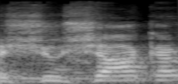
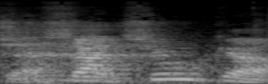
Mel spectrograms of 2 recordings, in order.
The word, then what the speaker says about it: Shakshuka: All right, this is the Shushaka right here? Shakshuka. Shakshuka. How do I pronounce it?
